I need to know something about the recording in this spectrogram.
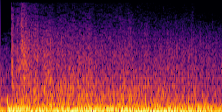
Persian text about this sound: اولین چیزی که فهمیدن لرزش وحشتناک زمین بود. یه مین منفجر کردیم که باید زیر سنگر آلمانی ها می بود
